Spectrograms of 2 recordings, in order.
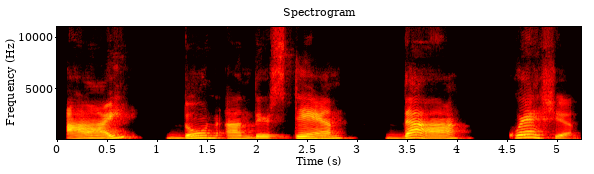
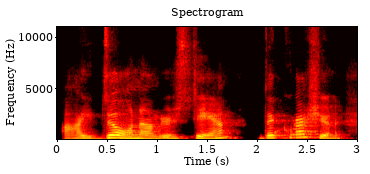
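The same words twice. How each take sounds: First: Slow and even, hanging on "the" before "question"; flat learner rhythm; wrong stress. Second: "don't" punched, "question" falls; correct stress. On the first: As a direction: stretch "the" like a learner. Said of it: "Tú en inglés no dices". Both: Shown as a demonstration.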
